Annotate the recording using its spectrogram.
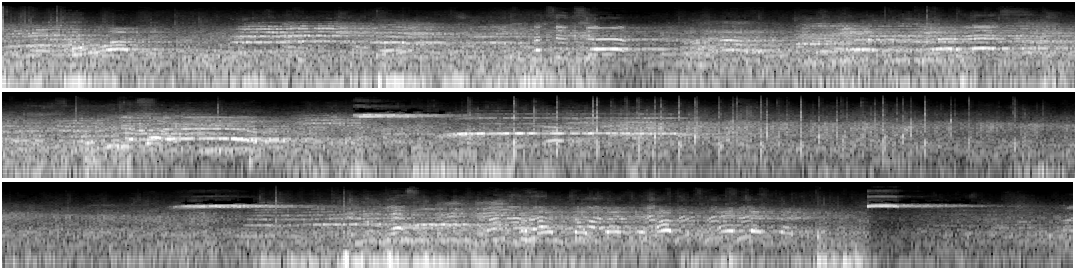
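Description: Coaches and spectators shouting unclear words during a freestyle wrestling bout, echoing in a large gym, with thuds of the wrestlers' feet and bodies on the mat. The shouting eases off briefly in the middle and picks up again.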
